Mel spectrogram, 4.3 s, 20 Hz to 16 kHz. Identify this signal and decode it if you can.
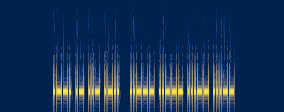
Morse code, heard as a keyed tone, about 49 wpm, 700 Hz. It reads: PAUL 2233
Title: CWT Exchange 50wpm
